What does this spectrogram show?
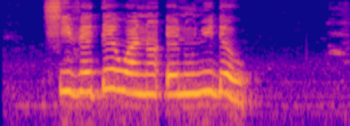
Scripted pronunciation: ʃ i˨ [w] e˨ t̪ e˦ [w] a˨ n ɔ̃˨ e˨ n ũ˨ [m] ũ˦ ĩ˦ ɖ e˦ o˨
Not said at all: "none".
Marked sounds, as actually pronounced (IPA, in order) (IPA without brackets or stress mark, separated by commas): v, w, ɲ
